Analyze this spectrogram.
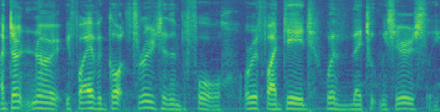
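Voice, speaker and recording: Music plays in the background as a man speaks at a moderate pace. His pitch is medium, with ordinary variation. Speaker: amateur creepypasta narrator. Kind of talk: horror story narration. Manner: slight stutter.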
